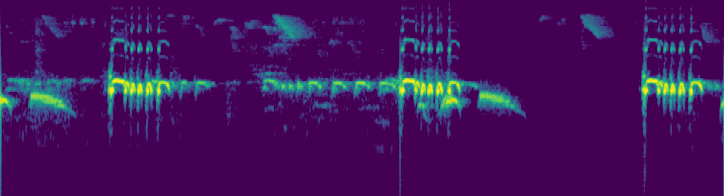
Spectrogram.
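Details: Singing local zebra dove whose song is used to coax other doves into singing: loud rattling phrases of quick clipped notes about every three seconds, separated by level cooing and softer descending coos, with faint higher twitters.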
